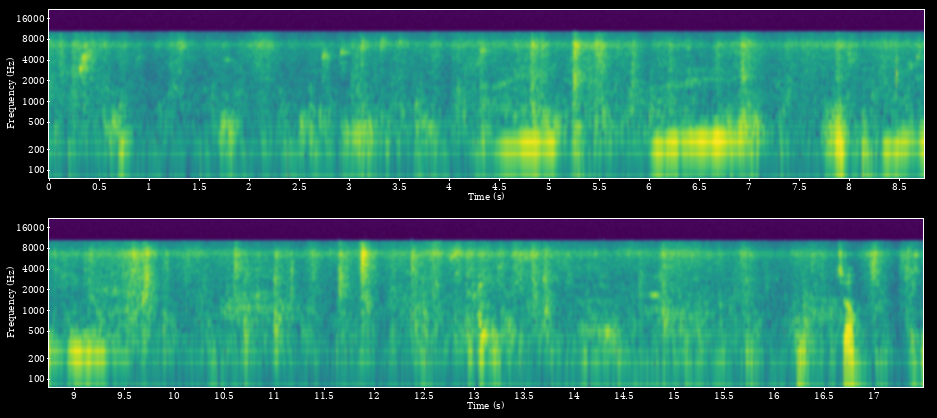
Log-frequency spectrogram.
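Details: Airedale Terrier puppies at four weeks old, a drawn-out rising and falling whimper-howl repeated a few times over several seconds, mixed with scuffling, knocks and background noise.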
